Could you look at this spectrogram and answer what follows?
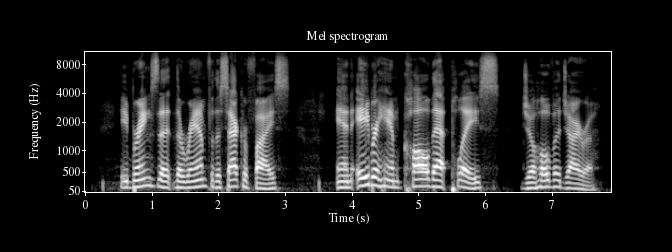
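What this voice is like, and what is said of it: Texas accent. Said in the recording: “I just butchered that with my Texas accent.”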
